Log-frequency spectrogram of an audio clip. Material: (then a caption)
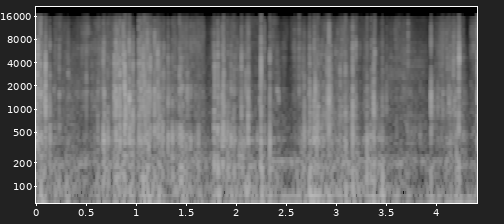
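Nylon. Black lightweight nylon shorts with an elastic waistband and drawstring, held up in both hands, are scratched and rubbed with fingernails. The result is a steady run of dry, bright crinkling and rustling with quick, crackly bursts and little low end.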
